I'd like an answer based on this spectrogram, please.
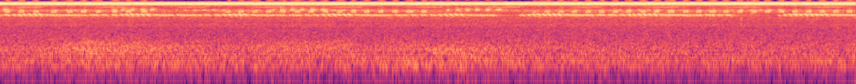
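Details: Park at evening filled with cricket and insect song: a sustained piercing high note alongside groups of fast pulsing trills broken by short pauses, with gentle low ambient rumble.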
